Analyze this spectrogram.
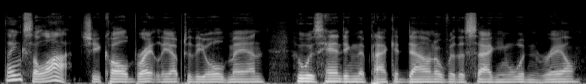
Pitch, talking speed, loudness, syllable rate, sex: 125 Hz, 225 wpm, -17 LUFS, 5.4 syllables/s, male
